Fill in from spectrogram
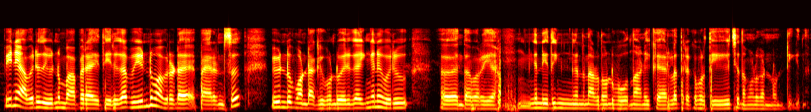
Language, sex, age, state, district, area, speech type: Malayalam, female, 60+, Kerala, Kasaragod, rural, spontaneous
